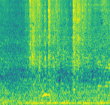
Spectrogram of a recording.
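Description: Indoor market-hall background: a steady low hum with a few sharp clicks or rustles, and one short low hoot about a second in.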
